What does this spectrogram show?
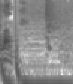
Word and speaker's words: Alok: You actually said it absolutely correct. Respect on that. Alok.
